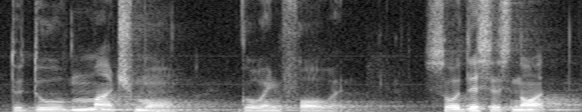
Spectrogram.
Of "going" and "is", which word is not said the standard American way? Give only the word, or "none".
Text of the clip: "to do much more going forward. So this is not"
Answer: is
